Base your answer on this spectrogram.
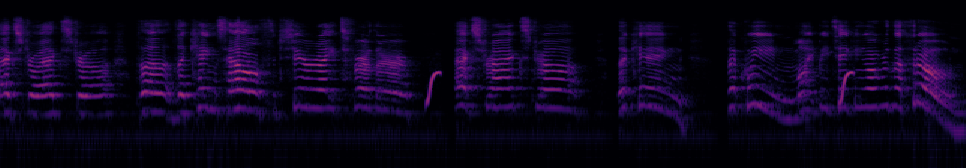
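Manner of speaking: put-on newspaper-boy shout. Describing a town scene and acting out a newspaper boy: imitating a newsboy shouting. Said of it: "someone shouting like".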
